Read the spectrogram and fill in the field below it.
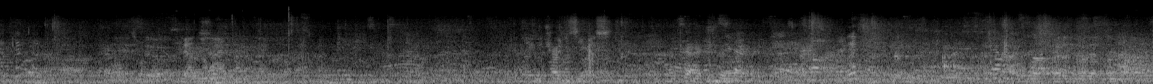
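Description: A crowd of men and women chat in a murmur.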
